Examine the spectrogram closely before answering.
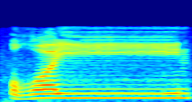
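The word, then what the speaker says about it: غ: था middle part से, गाइन जो है ये बिल्कुल अपर पार्ट ऑफ थ्रोट से अदा हो रहा है। तो from upper part of throat we can pronounce this letter गाइन।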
